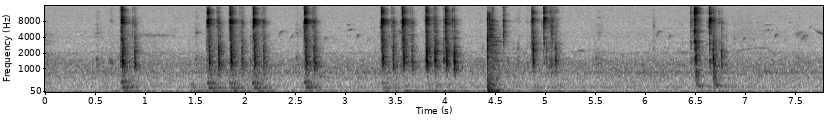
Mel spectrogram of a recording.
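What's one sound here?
Short soft clicks sound as building blocks snap into place.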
